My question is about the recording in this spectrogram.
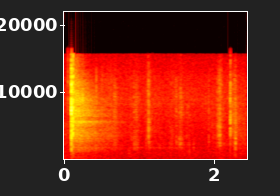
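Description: A sticker being peeled off its plastic backing sheet: one short, sharp rip right at the start that fades within about half a second, then a few faint ticks of handling.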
